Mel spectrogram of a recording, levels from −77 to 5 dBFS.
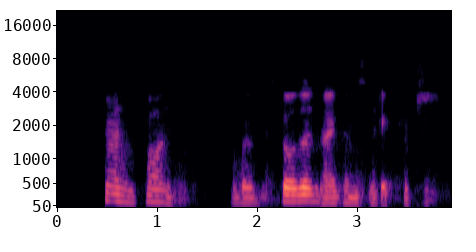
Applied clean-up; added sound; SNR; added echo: neural mask model DeepFilterNet 3.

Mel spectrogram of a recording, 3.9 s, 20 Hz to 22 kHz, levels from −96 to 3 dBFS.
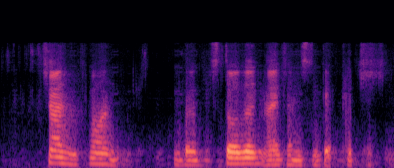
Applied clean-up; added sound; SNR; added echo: neural separator model SepFormer DNS4.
